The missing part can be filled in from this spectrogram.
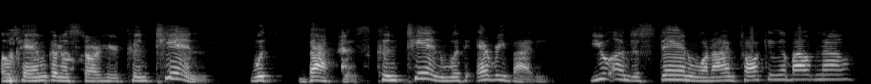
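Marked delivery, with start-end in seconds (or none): none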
